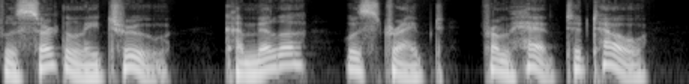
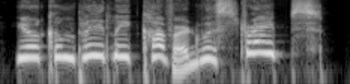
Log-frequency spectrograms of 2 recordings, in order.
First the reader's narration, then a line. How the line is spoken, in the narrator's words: cried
